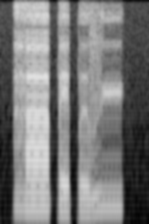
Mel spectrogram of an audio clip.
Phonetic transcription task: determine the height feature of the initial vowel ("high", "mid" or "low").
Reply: low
